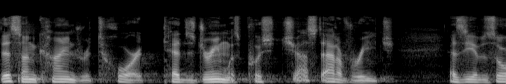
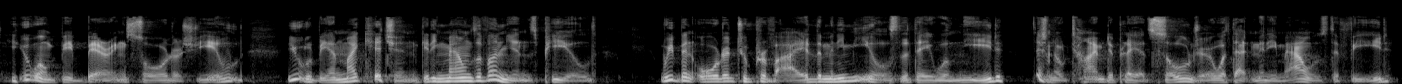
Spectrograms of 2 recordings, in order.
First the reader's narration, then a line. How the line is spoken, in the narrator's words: the chief cook cackled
